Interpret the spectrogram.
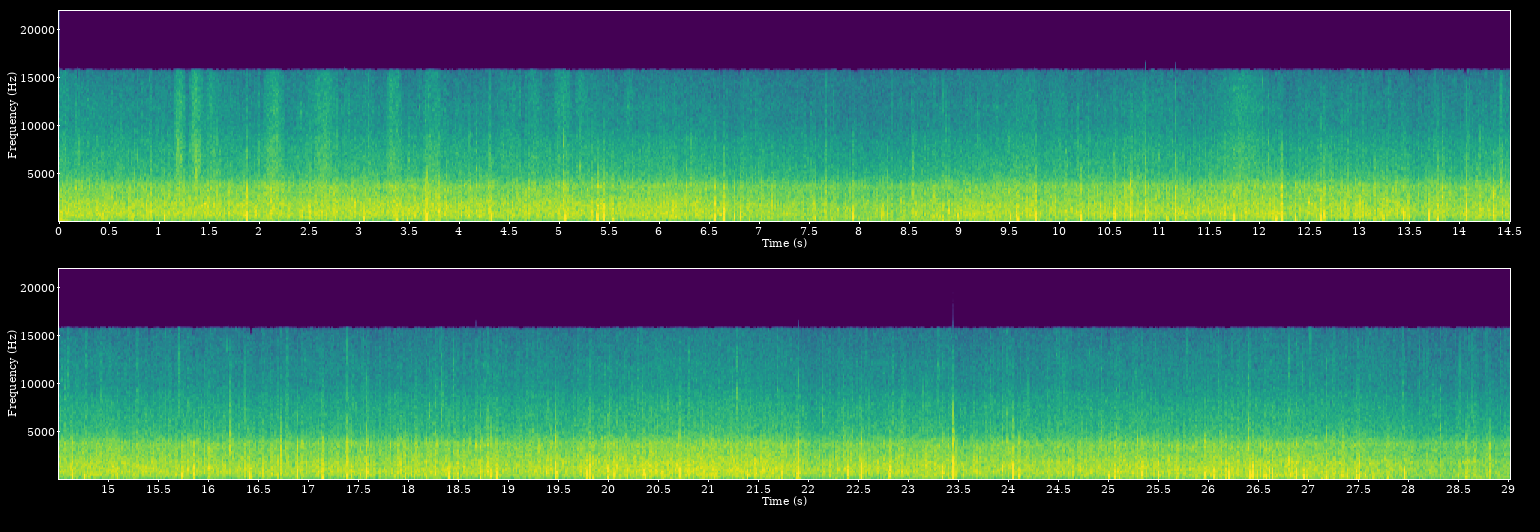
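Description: Heavy rain pouring steadily onto a tarp overhead, with many single drops ticking sharply over the hiss of the downpour.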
